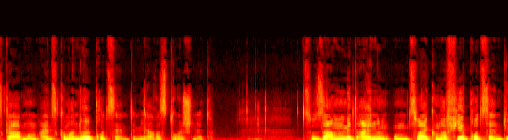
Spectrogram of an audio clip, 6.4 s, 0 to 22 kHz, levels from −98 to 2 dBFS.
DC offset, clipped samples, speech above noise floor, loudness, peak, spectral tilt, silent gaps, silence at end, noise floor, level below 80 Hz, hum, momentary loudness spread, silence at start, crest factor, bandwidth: under 0.1%; under 0.1%; 31 dB; -24 LUFS; -6 dBFS; -6.5 dB/octave; none; 0 s; -54 dBFS; -54 dBFS; none; 14 LU; 0 s; 18 dB; 16 kHz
